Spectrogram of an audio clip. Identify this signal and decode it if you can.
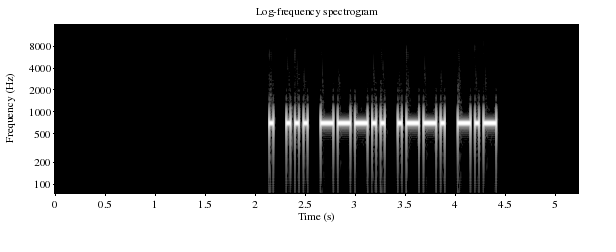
Morse code, heard as a keyed tone, about 29 wpm, 690 Hz. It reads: ES8PK
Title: DXCC-100 Call Signs - 5 Characters - 28wpm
